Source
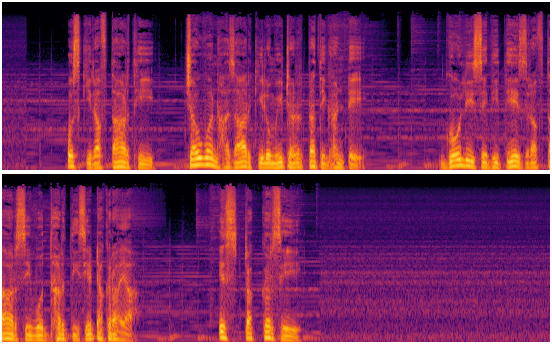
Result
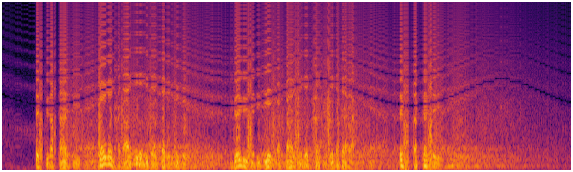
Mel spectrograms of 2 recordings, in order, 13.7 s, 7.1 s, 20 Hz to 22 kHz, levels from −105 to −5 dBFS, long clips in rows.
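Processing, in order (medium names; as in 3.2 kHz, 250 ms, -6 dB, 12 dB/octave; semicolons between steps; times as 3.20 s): echo that smears into a reverb 704 ms, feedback 51%, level -9 dB; granular stretch 0.52×, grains 30 ms; decimation with a swept rate 19×, swing 60% 0.44 Hz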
